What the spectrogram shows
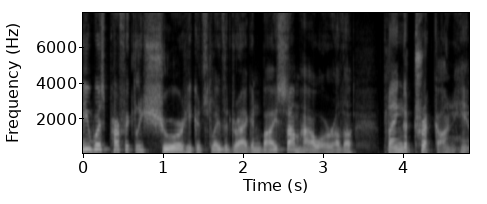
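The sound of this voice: Text read in an unforced reading voice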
